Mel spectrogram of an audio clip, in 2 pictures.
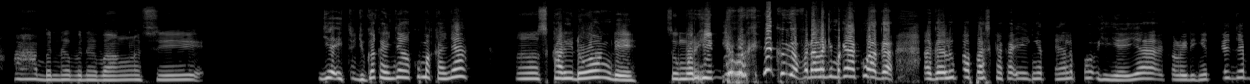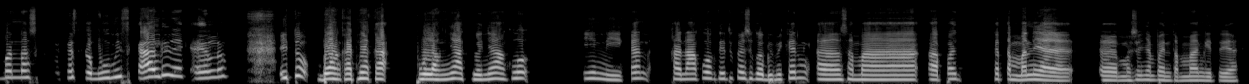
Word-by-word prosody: Ah, 245 -1 -6
bener, 215 +1 -3
bener 210 0 -4
banget 210 +1 -4
sih. 215 +1 -4 1.2
Iya, 285 +3 +2
itu 265 -1 -10
juga 225 +8 0
kayaknya, 310 0 +1
aku 350 - -8
makanya, 330 +3 +2 0.5
eee, 265 0 -1
sekali 280 +1 +2
doang 295 +2 +3
deh, 200 -4 +2 0.3
seumur 255 0 +3
hidup 315 +12 +2
makanya - - +2
aku - - -2
nggak 370 -7 +3
pernah 340 0 +6
lagi. 360 +1 +3
Makanya 365 +1 +5
aku 395 - -2
agak 290 -6 +4 0.3
agak 275 +1 +3
lupa 320 +2 -2
pas 290 +1 -1
kakak 275 -2 -5
ingat 265 -1 -6
Elf, 260 +4 -6
oh 295 - -5
iya 210 -2 -2
ya, 260 +2 0 0.2
kalau 220 0 -8
diinget 225 +2 -7
kayaknya 300 +1 -6
pernah 315 +2 -1
s 320 - -7
ke 275 +2 -11
Sukabumi 295 +4 0
sekali 340 +6 +4
naik 390 -4 0
Elf, 310 +6 -1 0.5
itu 390 +6 +2 0.2
berangkatnya, 255 +3 +5
Kak. 250 -1 +4 0.2
Pulangnya 240 +2 +5
akhirnya 250 +2 +1
aku 285 +3 0 0.6
ini 230 -8 -2
kan, 275 -1 -3 0.2
karena 245 -1 +1
aku 290 - -6
waktu 265 - -5
itu - - -11
kan 285 - +1
Sukabumi 230 -4 -1
kan, 290 0 0
eee, 230 -1 +2
sama 225 -1 +1 0.6
apa, 225 +2 -1 0.3
ke 245 - -2
temen 215 -2 0
ya, 190 -5 +3 0.3
eee, 195 - +1
maksudnya 210 +2 -4
nyamperin 200 -2 -3
temen 185 +1 -2
gitu 175 +1 -10
ya. - - -7
260 Hz, 170 wpm, -23 LUFS, 225-295 Hz, 1.2 s, pernah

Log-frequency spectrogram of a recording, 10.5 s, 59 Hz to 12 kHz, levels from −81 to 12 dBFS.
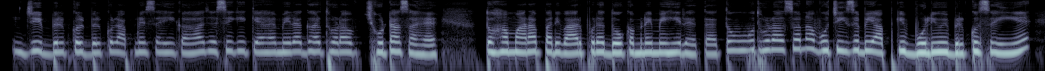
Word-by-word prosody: जी, 255 +2 -4
बिल्कुल, 245 +2 -2
बिल्कुल 235 +3 -6
आपने 245 +1 -8
सही 240 0 -7
कहा 230 +2 -6
जैसे 265 +1 -3
कि 265 0 -8
क्या 245 -1 -4
है 240 0 -4
मेरा 245 +1 -3
घर 255 +1 -5
थोड़ा 250 0 -2 0.2
छोटा-सा 245 -1 0
है, 205 -1 -2 0.5
तो 255 - +6
हमारा 250 +1 +2
परिवार 235 -2 +1
पूरा 250 0 +3
2 235 +1 +4
कमरे 240 0 +2
में 240 0 +2
ही 240 +1 +3
रहता 220 -1 -5
है 210 - -5
तो 275 - -2
वो 280 +1 -3
थोड़ा-सा 295 +2 0
ना 320 +1 -3
वो 280 +1 +3
चीज़ें 275 0 +1
भी 270 +1 +2
आपकी 260 +2 +1
बोली 235 +1 +8
हुई 250 0 +8
बिल्कुल 235 +4 +3
सही 230 -2 +2
हैं 290 +8 +1
245 Hz, 220 wpm, -22 LUFS, 235-260 Hz, 0.5 s, बोली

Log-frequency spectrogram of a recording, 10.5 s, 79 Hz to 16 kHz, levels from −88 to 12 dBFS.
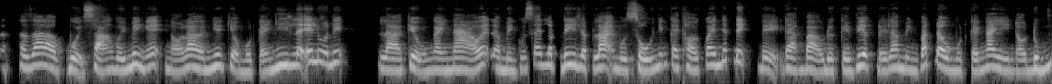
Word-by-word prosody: Thật 220 - -14
thật 235 - 0
ra 265 +3 +2
là 245 -4 +3
buổi 210 - +1
sáng 195 +2 0
với 195 0 0
mình 255 -2 +2
ấy, 260 - -2
nó 185 -3 -4
là 235 -3 +3
như, 240 +6 +1
kiểu, - - -1
một 175 0 -6
cái 180 +2 -3
nghi 260 +5 +4
lễ 320 +5 +3
luôn 300 -4 +1
ấy. 320 - -5 0.3
Là, 200 -3 0
kiểu, 195 0 +1
ngày 195 0 -3
nào 205 0 0
ấy 265 +3 +1
là 235 - -2
mình 195 -2 -3
cũng 210 +2 -8
sẽ 270 +5 -3
lặp 265 -1 -1
đi 265 +2 +2
lặp 225 -2 -2
lại 235 0 +3
một 200 -2 -1
số 195 -1 +1
những 260 +3 -4
cái 235 -3 -1
thói 210 -4 -2
quen 265 +5 +1
nhất 335 +2 -2
định, 330 -2 +1
để 210 -3 -3
đảm 205 -2 -1
bảo 200 -5 +2
được 190 - 0
cái 190 -1 -2
việc 255 +3 +2
đấy 185 - -2
là 230 +2 0
mình 210 -4 -3
bắt 255 +1 0
đầu 230 - +5
một 190 -1 -6
cái 185 - -1
ngày 220 -2 +1
nó 180 -1 -4
đúng 210 +5 +2
215 Hz, 320 wpm, -24 LUFS, 195-250 Hz, 0.3 s, đầu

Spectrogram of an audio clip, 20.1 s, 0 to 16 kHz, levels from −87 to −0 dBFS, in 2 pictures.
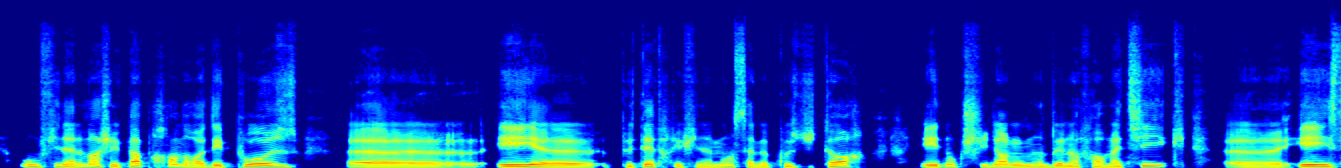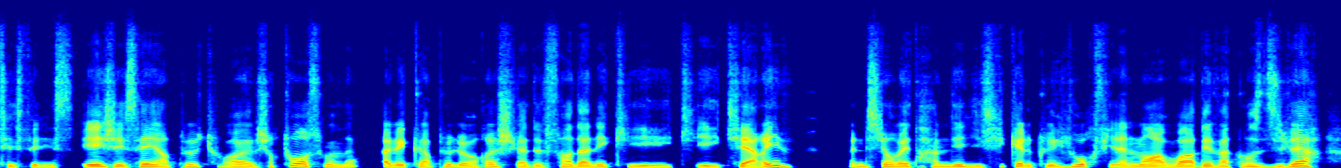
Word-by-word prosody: où 190 -2 -2
finalement, 175 +3 0
je 175 -4 -2
vais - - -3
pas 220 +8 +4
prendre, 175 -7 -2
heu, 155 - -1
des 155 0 +1
pauses, 200 +1 +2 0.4
heu 145 - +1
et 180 +2 +7
heu, 150 -3 +1 0.2
peut-être 195 +5 -1
que 165 - -3
finalement 160 +2 -4
ça 170 -3 -4
me 150 0 -4
cause 155 +1 -6
du 145 -2 -11
tort 205 +4 +1 0.4
et 160 0 +4
donc 175 -1 -5
je - - -5
suis 180 - -6
dans 165 -1 +2
le 155 -1 -1
monde 160 -1 -3
de 155 - -1
l'informatique, 155 +9 -2 0.3
heu 135 -1 -2
et 180 +2 +7
c'est 160 -2 -5
c'est 155 - -5
s 145 - -9
et 165 0 +6
j'essaie 160 +6 +2
un 150 -3 +1
peu, 190 +5 -3
tu - - -13
vois, 165 +2 0
heu, - - -5
surtout 210 - -1
en 215 - +6
ce 190 - -9
moment 165 +2 -4
avec 160 +1 +1
un 155 - +1
peu 160 +4 -5
le 150 -3 0
rush, 170 +3 -2
là, 150 - +1
de 140 0 -3
fin 165 +5 -2
d'année 155 +2 +2
qui 140 -2 -5
qui 140 0 -4
qui 150 - +2
arrive, 190 +7 +4 0.4
même 165 - -3
si 190 - -1
on 175 - +2
va 160 - +3
être 155 - -8
amené 160 +1 0
d'ici 155 +5 -7
quelques 150 -2 0
jours 180 +4 -1
finalement 155 +2 +1
à 145 - +5
avoir 150 +1 +3
des 145 -1 +2
vacances 145 +1 -1
d'hiver. 170 +11 +3
160 Hz, 220 wpm, -24 LUFS, 150-180 Hz, 0.4 s, et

